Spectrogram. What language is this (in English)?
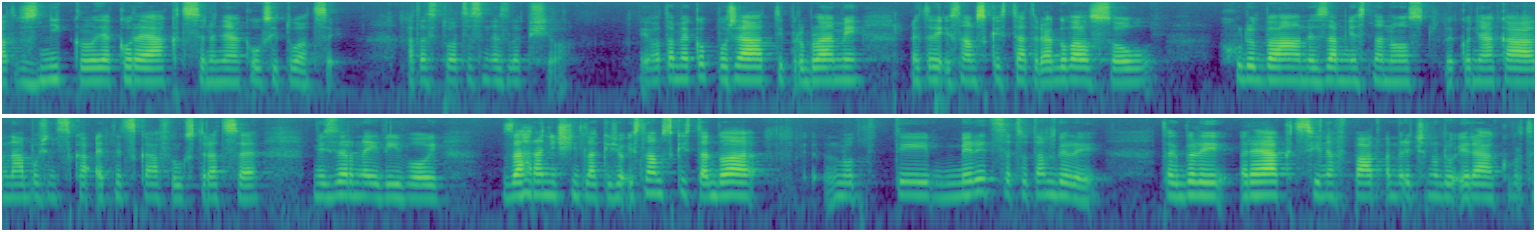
Czech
